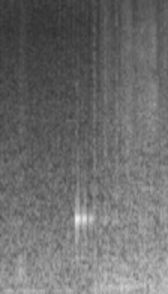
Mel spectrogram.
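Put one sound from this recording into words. A heavy body lands on a rooftop with a thud.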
